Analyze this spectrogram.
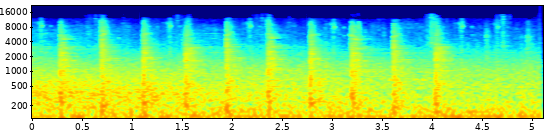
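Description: Quick footsteps clang on a metal ladder.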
